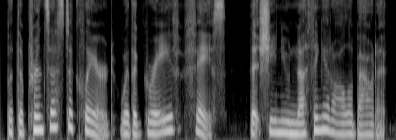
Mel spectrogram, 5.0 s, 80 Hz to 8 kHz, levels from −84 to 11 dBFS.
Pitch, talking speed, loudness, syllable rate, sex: 200 Hz, 195 wpm, -19 LUFS, 5.0 syllables/s, female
